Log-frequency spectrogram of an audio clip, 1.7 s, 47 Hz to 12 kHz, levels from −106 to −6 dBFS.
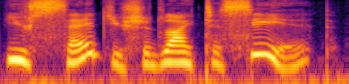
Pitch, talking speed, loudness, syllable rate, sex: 210 Hz, 275 wpm, -16 LUFS, 5.0 syllables/s, female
